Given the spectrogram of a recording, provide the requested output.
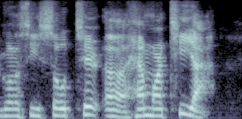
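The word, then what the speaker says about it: ἁμαρτία: to see so uh hamartia it's a h because there's a rough breathing I don't know if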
